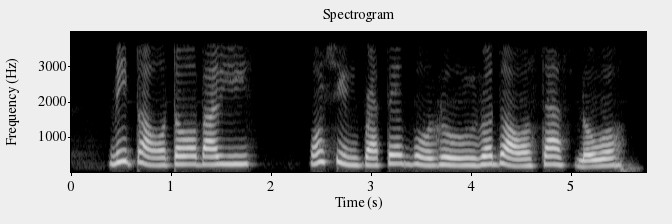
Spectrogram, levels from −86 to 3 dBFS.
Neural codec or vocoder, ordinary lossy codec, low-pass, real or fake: codec, 16 kHz, 0.5 kbps, FunCodec, trained on LibriTTS, 25 frames a second; none; 3.6 kHz; fake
